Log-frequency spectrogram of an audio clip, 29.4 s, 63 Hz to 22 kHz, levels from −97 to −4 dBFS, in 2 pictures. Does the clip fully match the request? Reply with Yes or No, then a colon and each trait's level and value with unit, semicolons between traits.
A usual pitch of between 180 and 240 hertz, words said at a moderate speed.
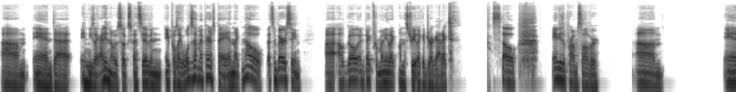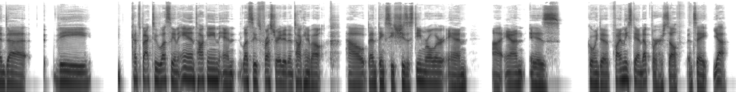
No: low, 110 Hz; average, 175 wpm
